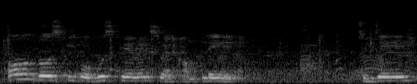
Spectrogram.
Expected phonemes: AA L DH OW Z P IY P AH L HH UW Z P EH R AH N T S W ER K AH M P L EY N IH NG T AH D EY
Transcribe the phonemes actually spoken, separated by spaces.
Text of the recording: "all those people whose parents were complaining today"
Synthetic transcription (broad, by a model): AA L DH OW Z P IY P AH L HH UW S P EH R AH N T S W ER K AH M P L EY N IH NG T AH D EY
